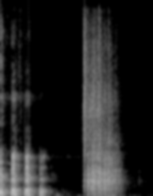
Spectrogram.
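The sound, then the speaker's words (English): A few short voiced syllables come first, then after a brief pause a handful of dice for an attack roll in a tabletop game clatter loudly onto a hard surface, rattling for about half a second before stopping. “The amount of dice you drop for that attack now is ridiculous.”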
